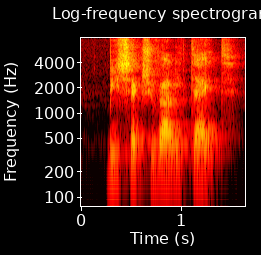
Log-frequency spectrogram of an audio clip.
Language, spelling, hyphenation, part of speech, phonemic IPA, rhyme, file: Dutch, biseksualiteit, bi‧sek‧su‧a‧li‧teit, noun, /ˌbi.sɛk.sy.aː.liˈtɛi̯t/, -ɛi̯t, Nl-biseksualiteit.ogg
- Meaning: bisexuality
